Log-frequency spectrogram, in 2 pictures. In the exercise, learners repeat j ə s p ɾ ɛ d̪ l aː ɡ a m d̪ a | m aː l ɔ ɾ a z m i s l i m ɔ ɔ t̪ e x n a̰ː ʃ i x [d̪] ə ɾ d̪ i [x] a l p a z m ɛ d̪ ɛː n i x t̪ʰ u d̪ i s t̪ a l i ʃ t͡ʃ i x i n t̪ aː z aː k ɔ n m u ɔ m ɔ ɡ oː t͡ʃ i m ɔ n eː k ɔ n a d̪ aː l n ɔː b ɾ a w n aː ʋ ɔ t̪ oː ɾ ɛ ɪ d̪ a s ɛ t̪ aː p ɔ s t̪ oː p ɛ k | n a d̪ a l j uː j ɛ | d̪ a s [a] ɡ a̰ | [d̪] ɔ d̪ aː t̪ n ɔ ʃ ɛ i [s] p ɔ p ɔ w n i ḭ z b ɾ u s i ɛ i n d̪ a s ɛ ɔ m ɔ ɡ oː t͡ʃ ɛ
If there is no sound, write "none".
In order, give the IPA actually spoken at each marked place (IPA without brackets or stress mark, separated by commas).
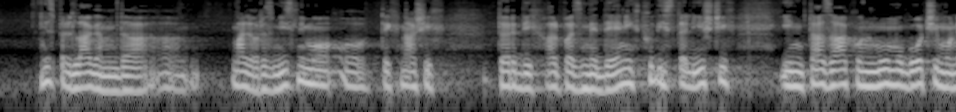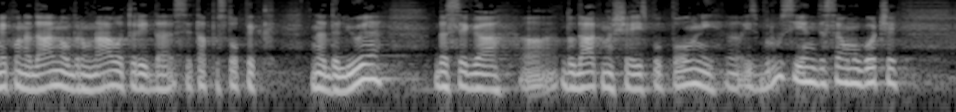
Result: t̪, x, ɛ, d̪, s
